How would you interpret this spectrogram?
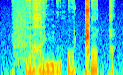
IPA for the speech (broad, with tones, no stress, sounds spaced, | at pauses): f ɛ˩˧ ʁ e˩˧ ŋ ɯ˩˧ ʔ ɔ˧ ǁ ɒ˧˥ q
